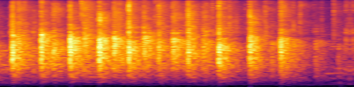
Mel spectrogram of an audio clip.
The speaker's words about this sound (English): Come on, clap your hands and bless the Lord.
